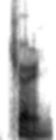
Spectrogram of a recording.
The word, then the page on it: churn: American English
